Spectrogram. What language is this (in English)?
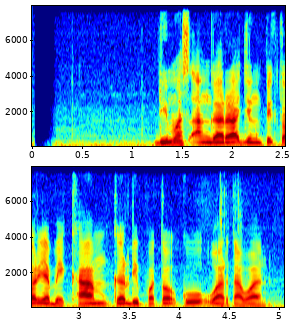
Sundanese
